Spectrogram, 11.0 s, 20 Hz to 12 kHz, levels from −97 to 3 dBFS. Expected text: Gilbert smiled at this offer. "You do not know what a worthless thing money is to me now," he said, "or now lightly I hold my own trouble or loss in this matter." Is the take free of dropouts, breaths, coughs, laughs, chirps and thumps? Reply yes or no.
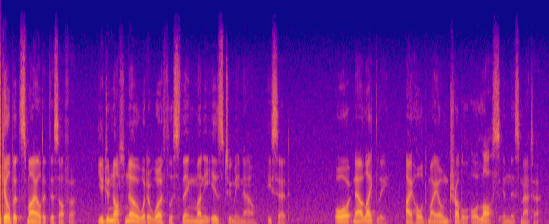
yes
